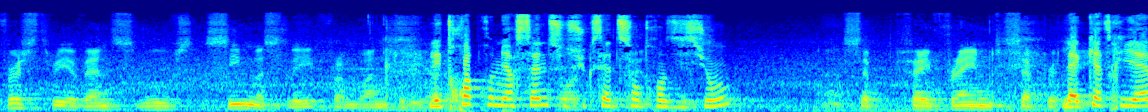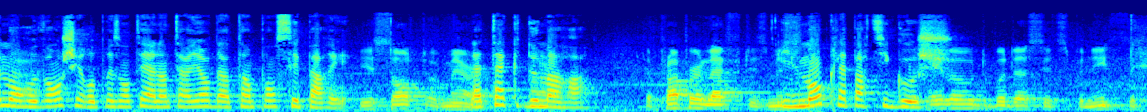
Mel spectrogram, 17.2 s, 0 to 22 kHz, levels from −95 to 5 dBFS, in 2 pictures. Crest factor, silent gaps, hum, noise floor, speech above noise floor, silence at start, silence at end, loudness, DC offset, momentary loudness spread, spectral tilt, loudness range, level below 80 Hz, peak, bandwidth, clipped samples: 20 dB; none; none; -53 dBFS; 21 dB; 0 s; 0 s; -32 LUFS; under 0.1%; 13 LU; -4 dB/octave; 4 LU; -62 dBFS; -12 dBFS; 13.5 kHz; under 0.1%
